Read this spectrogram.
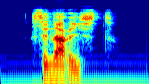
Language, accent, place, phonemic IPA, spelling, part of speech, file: French, France, Lyon, /se.na.ʁist/, scénariste, noun, LL-Q150 (fra)-scénariste.wav
- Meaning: screenwriter, scriptwriter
